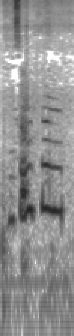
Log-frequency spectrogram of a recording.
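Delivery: very high squealing excitement; excited squeal. Real, not acted. Seeing the console first time.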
